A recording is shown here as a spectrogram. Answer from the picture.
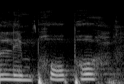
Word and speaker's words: Limpopo: bit of a lesson when you call Lim poo you just say Lim then say poo then you connect the two words is limo not limo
